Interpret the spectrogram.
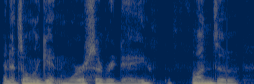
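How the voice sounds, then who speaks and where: A man in his fifties hosting a casual screen-share software tutorial, informally thinking aloud as he demonstrates. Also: medium pitch, level tone, fast talker, breathy edge, no echo. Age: 50s. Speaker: video tutorial host.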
